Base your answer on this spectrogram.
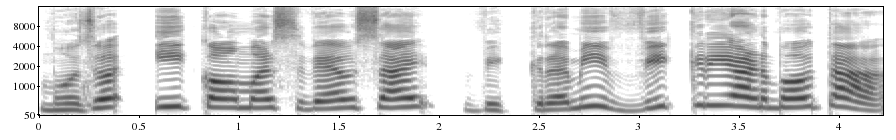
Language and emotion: Goan Konkani, happy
